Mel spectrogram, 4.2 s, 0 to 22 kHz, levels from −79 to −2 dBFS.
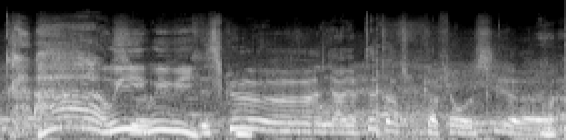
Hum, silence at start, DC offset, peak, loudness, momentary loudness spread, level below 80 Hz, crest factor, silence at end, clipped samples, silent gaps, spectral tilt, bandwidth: none; 0 s; under 0.1%; 0 dBFS; -14 LUFS; 5 LU; -38 dBFS; 14 dB; 0 s; under 0.1%; none; -6 dB/octave; 15 kHz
